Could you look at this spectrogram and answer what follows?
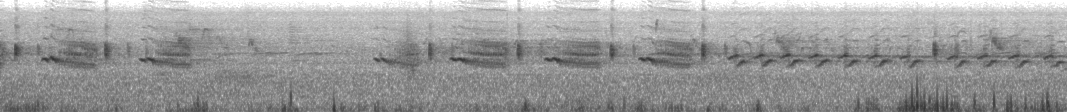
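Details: Singing mockingbird giving short bright phrases in groups, then a fast run of repeated high chips near the end, over light background rustle and low noise.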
